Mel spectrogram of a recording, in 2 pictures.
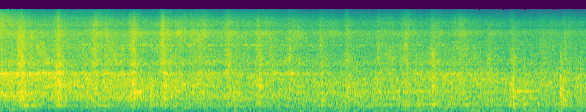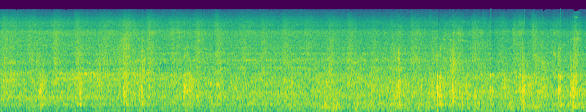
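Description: Train carriages rumble and clatter over the rails.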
